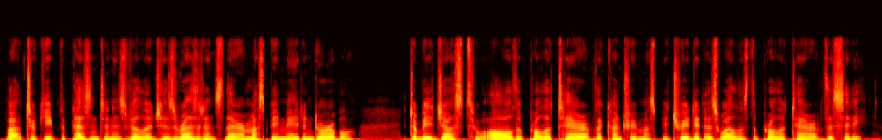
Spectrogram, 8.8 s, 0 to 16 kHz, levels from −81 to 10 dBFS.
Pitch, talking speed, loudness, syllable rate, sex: 145 Hz, 245 wpm, -17 LUFS, 6.8 syllables/s, male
